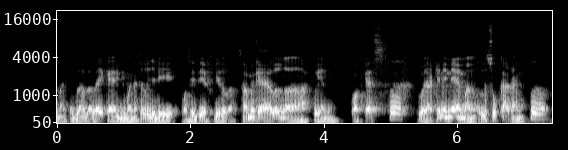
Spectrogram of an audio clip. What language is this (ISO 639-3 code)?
ind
